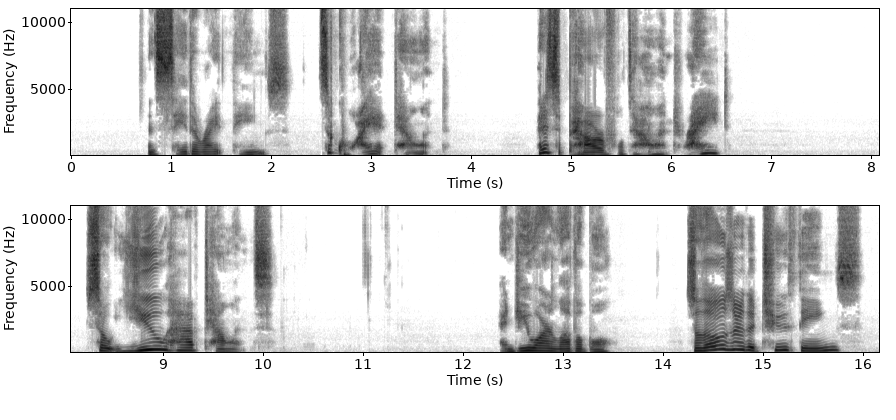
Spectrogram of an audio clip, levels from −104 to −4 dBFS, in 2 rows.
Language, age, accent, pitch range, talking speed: English, 40-59, American, 125-160 Hz, 110 wpm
